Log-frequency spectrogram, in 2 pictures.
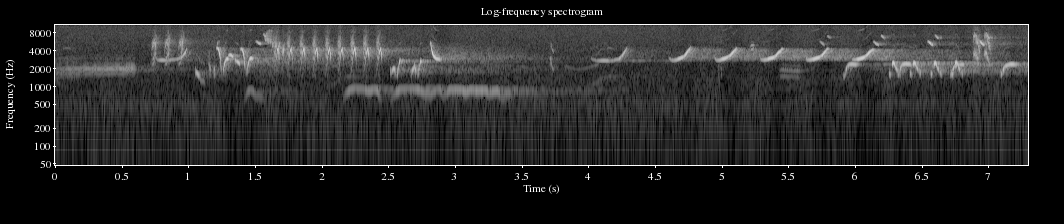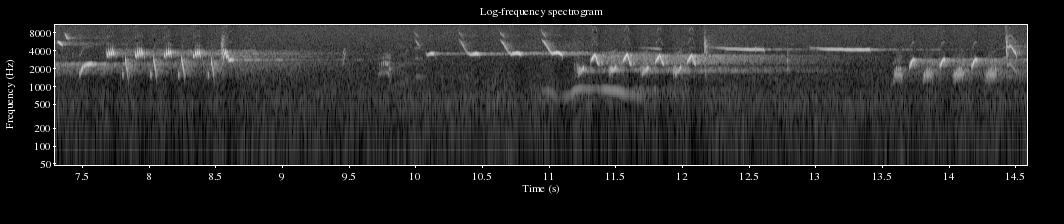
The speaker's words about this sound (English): This nightingale's song echoes across a deep valley in Dorset, England, and a tawny owl joins in. Richard Margoshis made this recording at Funtmel Magna in 1982. It's from the British Trust for Ornithology Nightingale Appeal CD.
